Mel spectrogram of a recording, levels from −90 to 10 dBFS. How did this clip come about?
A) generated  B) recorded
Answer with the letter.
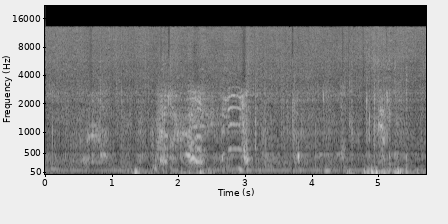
A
